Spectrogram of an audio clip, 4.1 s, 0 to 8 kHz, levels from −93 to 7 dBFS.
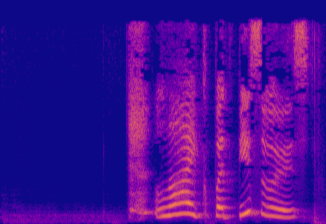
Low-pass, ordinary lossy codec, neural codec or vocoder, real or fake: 7.2 kHz; MP3, 32 kbps; codec, 24 kHz, 0.9 kbps, DualCodec; fake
